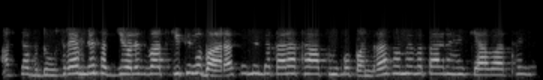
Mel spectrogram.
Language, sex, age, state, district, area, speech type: Hindi, female, 30-45, Uttar Pradesh, Sitapur, rural, conversation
